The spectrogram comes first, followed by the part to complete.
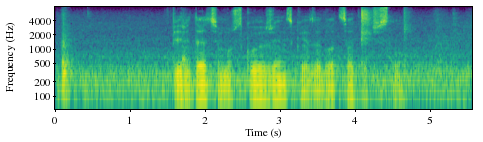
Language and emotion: Russian, neutral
